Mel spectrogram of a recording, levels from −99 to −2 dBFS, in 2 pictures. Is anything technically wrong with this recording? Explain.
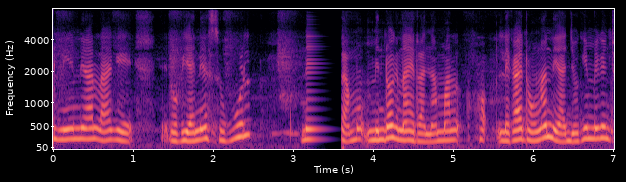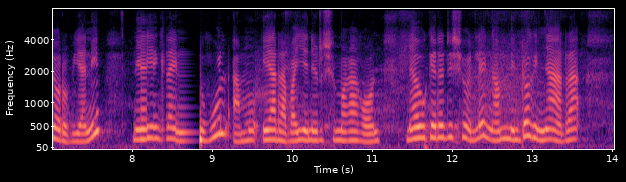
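Yes, three kinds of fault are audible in this speech.

Channel delay (comb filtering) runs throughout. One channel lags the other by roughly a tenth of a millisecond, which fits a delay of a few samples. When the two are summed to mono, cancellations fall at evenly spaced frequencies starting near 5 kHz, giving the speech a hollow, phasey colour.

A long network dropout is heard from 3.18 to 3.62 s, and another from 8.59 to 8.86 s. The likely cause is audio that never arrived. The receiver stretches the last sound into a fading buzz, briefly touching silence in the first case, and speech resumes with those portions missing.

Repeated packet loss (robotic sound) occurs from 8.08 to 8.55 s. Five separate holes, the longest about 58 ms, are each patched by extending the preceding sound. Roughly a third of that stretch is concealed this way, so the speech turns choppy just before the second dropout.

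The speech also passed through a G.722 call path, so nothing above 8 kHz is present.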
